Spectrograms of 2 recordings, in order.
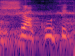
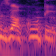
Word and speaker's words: Xacuti: dish name Rongli तो इट्स नॉट शाकूटी इट्स नॉट जाकुटी इट्स शाकू टी एस एच ए कुटी शाकूटी सो या let's take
